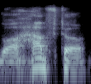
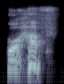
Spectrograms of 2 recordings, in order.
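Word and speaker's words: וְאָהַבְתָּ: love, if a person, rather than pronouncing it vohavto, like a V, you pronounce the V's like an F, vohavto. You don't pronounce it like a V, you pronounce it like an F, vohaf, like an F sound.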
